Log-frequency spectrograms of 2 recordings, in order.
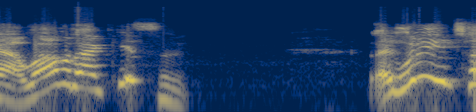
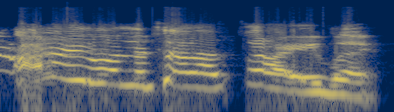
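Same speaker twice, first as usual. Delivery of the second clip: laughing; 8 semitones higher than usual. Real, not acted. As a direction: laugh out the line, embarrassed. Laughing about wild story.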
